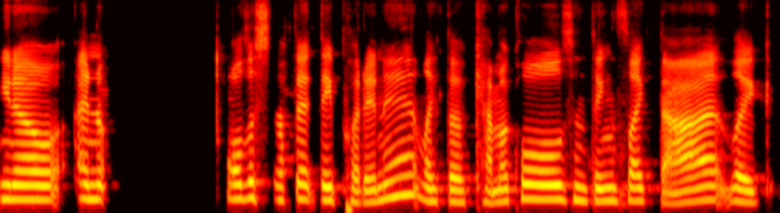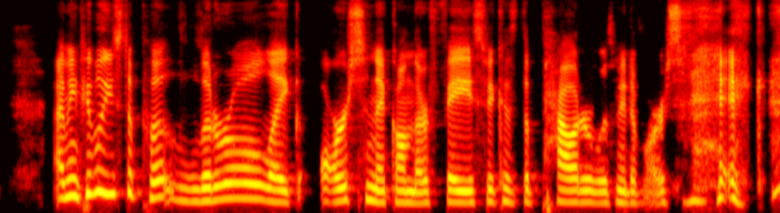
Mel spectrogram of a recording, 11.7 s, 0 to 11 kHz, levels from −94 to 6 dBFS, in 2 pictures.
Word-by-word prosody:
you 225 - +1
know, 220 -1 +3
and 225 -1 +1 1.0
all 225 0 0
the 245 - -1
stuff 215 -3 -6
that 225 -2 -1
they 210 -1 +1
put 180 -3 -6
in 185 +3 -1
it, 285 +4 -2
like 190 -3 -4
the 185 -2 -1
chemicals 220 +5 -1
and 205 -3 -5
things 200 +1 -3
like 200 -1 -2
that, 195 +6 +2
like, 185 - -2 0.5
I 240 - +3
mean, 270 -1 +4
people 315 +3 +4
used 305 +1 +2
to 320 - +2
put 255 -3 -1
literal, 220 +4 +1
like, 180 -3 +3 0.2
arsenic 195 -1 +1
on 175 0 +3
their 165 +1 +1
face 175 +1 +3
because 185 -1 -3
the 190 - -4
powder 180 -2 +3
was 170 -1 -3
made 175 -2 -1
of 165 - -6
arsenic, 195 +8 -1
200 Hz, 195 wpm, -24 LUFS, 180-225 Hz, 1.0 s, mean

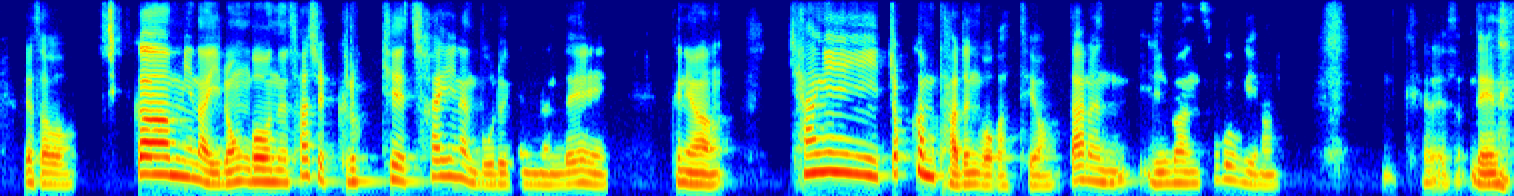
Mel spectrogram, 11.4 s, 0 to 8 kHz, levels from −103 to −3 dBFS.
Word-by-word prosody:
그래서 125 -4 -3 0.2
식감이나 230 - +6
이런 135 +4 0
거는 150 -1 +4
사실 175 -4 -4
그렇게 150 +2 -4
차이는 185 -1 -2
모르겠는데 120 0 -4 0.5
그냥 125 -4 0 0.5
향이 245 -4 +3
쪼끔 235 -2 +2
다른 125 0 0
것 110 -1 0
같아요, 110 0 -9
다른 150 - -2
일반 130 0 -4
소고기랑. 135 -7 -8 1.1
그래서 - - -11
네. 120 0 +2
145 Hz, 255 characters per minute, -25 LUFS, 125-195 Hz, 1.1 s, 식감이나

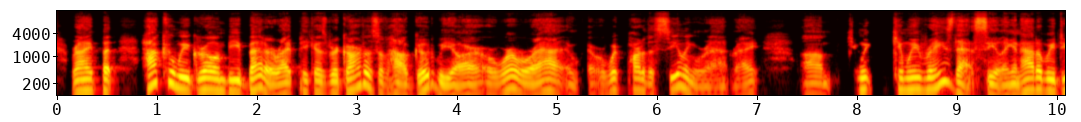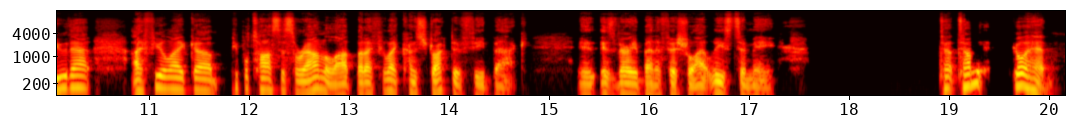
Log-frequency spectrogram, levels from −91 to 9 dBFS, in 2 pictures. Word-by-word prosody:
right, 130 +2 +3
but - - +4 0.3
how 190 +5 +7
can 210 -2 +1
we 145 -3 +6
grow 140 +1 +5
and 125 - 0
be 125 -1 +2
better, 135 -5 +4
right, 105 +2 +2
because 115 -3 -3
regardless 135 - +3
of 110 - -2
how 95 0 +2
good - - +1
we 95 -3 -1
are 95 +2 +1
or 100 -1 -4
where 150 +8 +3
we're 100 -5 +2
at 120 +2 +2
or 95 -5 -11
or - - -9
or 100 - -9
what 135 +1 -3
part 140 - +1
of - - -3
the - - -5
ceiling 160 -5 -1
we're 85 0 -9
at, 85 +1 -10
right? - - -8 0.4
Um, 100 0 -5 0.2
can 140 - -4
we 145 - +1 0.2
can 140 0 -2
we 145 +1 +2
raise 165 +11 +1
that - - 0
ceiling, 95 -1 +2
and 100 - -2
how 135 - +5
do 145 - +5
we 130 -1 +1
do 145 +4 -1
that? 160 -1 0 0.4
I - - +2
feel 160 -2 -2
like, 145 -2 -1
uh, 130 -2 +1 0.2
people 160 -3 -10
toss 140 -1 +1
this 125 -1 -3
around 120 +6 +4
a - - +1
lot, 95 +1 +1
but 110 0 +3
I - - +3
feel 130 +4 -12
like 125 -3 0
constructive - - -2
feedback 95 -5 -9 0.5
is 100 0 -6
is 100 -4 -3
very 105 0 +1
beneficial, 95 -3 -1
at - - 0
least 110 -3 -2
to - - -3
me. 85 -2 -9 1.6
Te - - -3
tell 175 - +1
me 205 +2 -1 0.3
go 180 0 +5
ahead. 140 -6 -1
125 Hz, 225 wpm, -24 LUFS, 100-140 Hz, 1.6 s, how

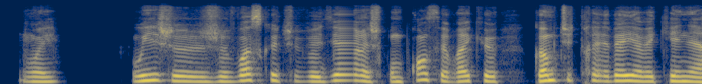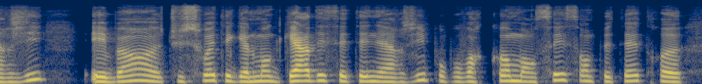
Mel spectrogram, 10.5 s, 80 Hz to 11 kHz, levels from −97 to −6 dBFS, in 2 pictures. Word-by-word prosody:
Oui. 180 -1 -3 0.5
Oui 210 +4 +4
je 195 -4 0
je 180 +1 -4
vois 210 +5 +1
ce 225 - -2
que 220 - -1
tu 210 -2 -10
veux 185 -1 -1
dire 220 +3 -1
et - - +1
je 180 - -6
comprends, 175 +8 -3
c'est 230 -5 -4
vrai 185 +3 +1
que, 195 -2 -1 0.3
comme 210 +3 +5
tu 225 0 -7
te - - -20
réveilles 210 0 +4
avec 185 0 -1
énergie 190 +6 0 0.3
et 180 -2 +6
ben, 195 +3 +2
heu, - - -5
tu 185 +1 -9
souhaites 215 +3 0
également 190 0 +2
garder 200 +4 +5
cette 200 -2 -2
énergie 180 +2 0
pour 200 -5 -8
pouvoir 175 0 -4
commencer 205 +2 +1
sans 205 -3 -4
peut-être, 185 -1 -1
195 Hz, 205 wpm, -24 LUFS, 180-210 Hz, 0.5 s, et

